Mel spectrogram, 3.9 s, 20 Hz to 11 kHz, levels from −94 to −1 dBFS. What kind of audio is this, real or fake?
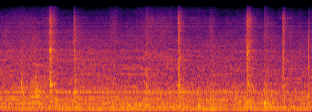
fake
